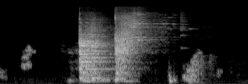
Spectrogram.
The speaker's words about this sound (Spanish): alguien le están botando los platos ahí. ¿Quién se ha portado mal? No sé, ¿A quién se le está cayendo los platos? Pero a alguien se está cayendo.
